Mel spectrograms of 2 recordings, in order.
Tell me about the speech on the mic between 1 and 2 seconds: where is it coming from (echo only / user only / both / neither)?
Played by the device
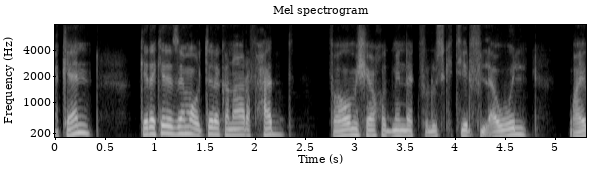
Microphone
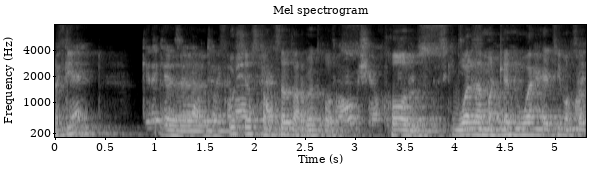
both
